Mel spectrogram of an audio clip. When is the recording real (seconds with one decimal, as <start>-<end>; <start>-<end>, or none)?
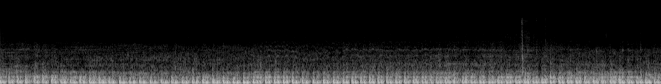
2.6-4.3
